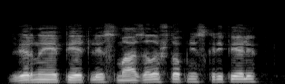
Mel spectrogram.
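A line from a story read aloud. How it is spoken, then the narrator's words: Plain. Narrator (Russian): спросил Жондрет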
